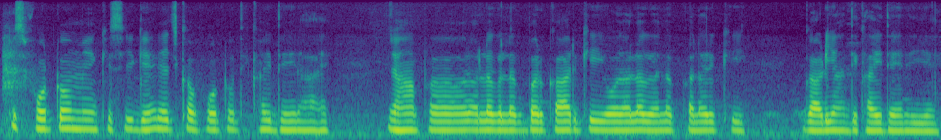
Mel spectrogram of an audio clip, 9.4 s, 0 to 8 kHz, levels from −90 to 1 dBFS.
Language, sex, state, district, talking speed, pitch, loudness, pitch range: Hindi, male, Rajasthan, Bikaner, 170 wpm, 140 Hz, -17 LUFS, 135-150 Hz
